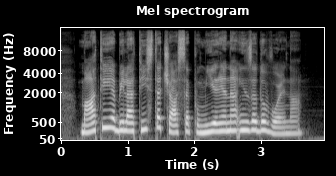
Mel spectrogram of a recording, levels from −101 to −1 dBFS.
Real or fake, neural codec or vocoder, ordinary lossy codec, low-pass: real; none; none; 14.4 kHz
